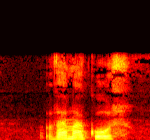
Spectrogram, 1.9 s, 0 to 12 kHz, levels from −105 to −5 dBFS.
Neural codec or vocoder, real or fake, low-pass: none; real; 7.2 kHz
